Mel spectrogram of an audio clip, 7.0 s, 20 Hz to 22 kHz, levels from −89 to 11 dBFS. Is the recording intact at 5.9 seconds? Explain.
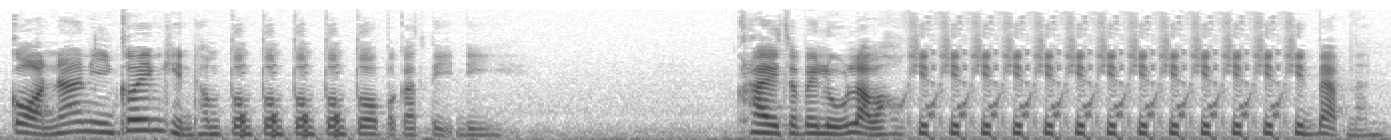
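No. At 5.9 seconds the speech is caught in repeated frames, which run from 4.61 to 6.49 s. A block of 156.7 ms keeps replaying, twelve extra times, as a stutter. This adds about 1.88 s to the audio.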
